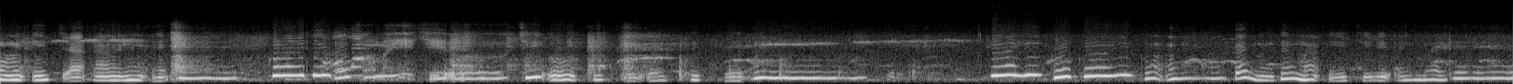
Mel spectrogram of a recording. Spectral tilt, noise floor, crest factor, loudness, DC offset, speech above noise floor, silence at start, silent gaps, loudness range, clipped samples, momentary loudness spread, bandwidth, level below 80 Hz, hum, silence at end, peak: -7.5 dB/octave; -35 dBFS; 14 dB; -17 LUFS; under 0.1%; 20 dB; 0 s; none; 4 LU; under 0.1%; 12 LU; 9.4 kHz; -70 dBFS; none; 0 s; -4 dBFS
